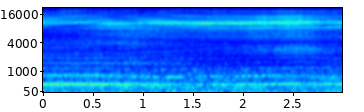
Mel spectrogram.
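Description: A DJI Spark drone flying nearby gives a steady high-pitched motor whine with a constant drone tone throughout, no talking.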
